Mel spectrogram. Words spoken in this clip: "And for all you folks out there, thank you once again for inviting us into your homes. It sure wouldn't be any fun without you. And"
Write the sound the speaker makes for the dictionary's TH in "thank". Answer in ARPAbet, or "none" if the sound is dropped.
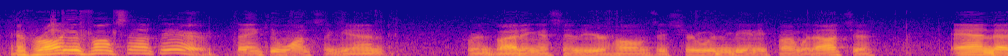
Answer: TH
